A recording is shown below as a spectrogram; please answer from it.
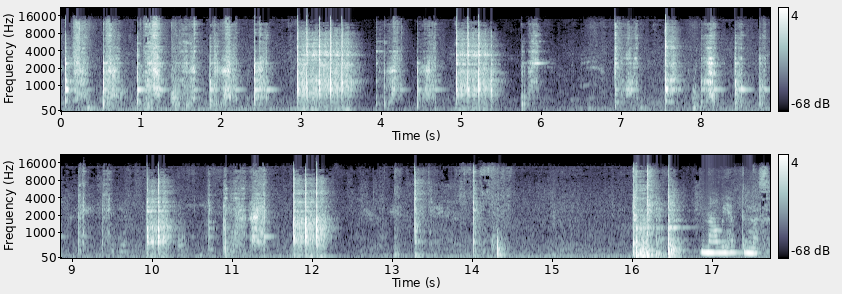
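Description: Cooled cooked apple mixed by hand into raw longganisa sausage meat in a bowl, with repeated soft squelching and clinking of dishes and utensils in short bursts, and a person talking over it.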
